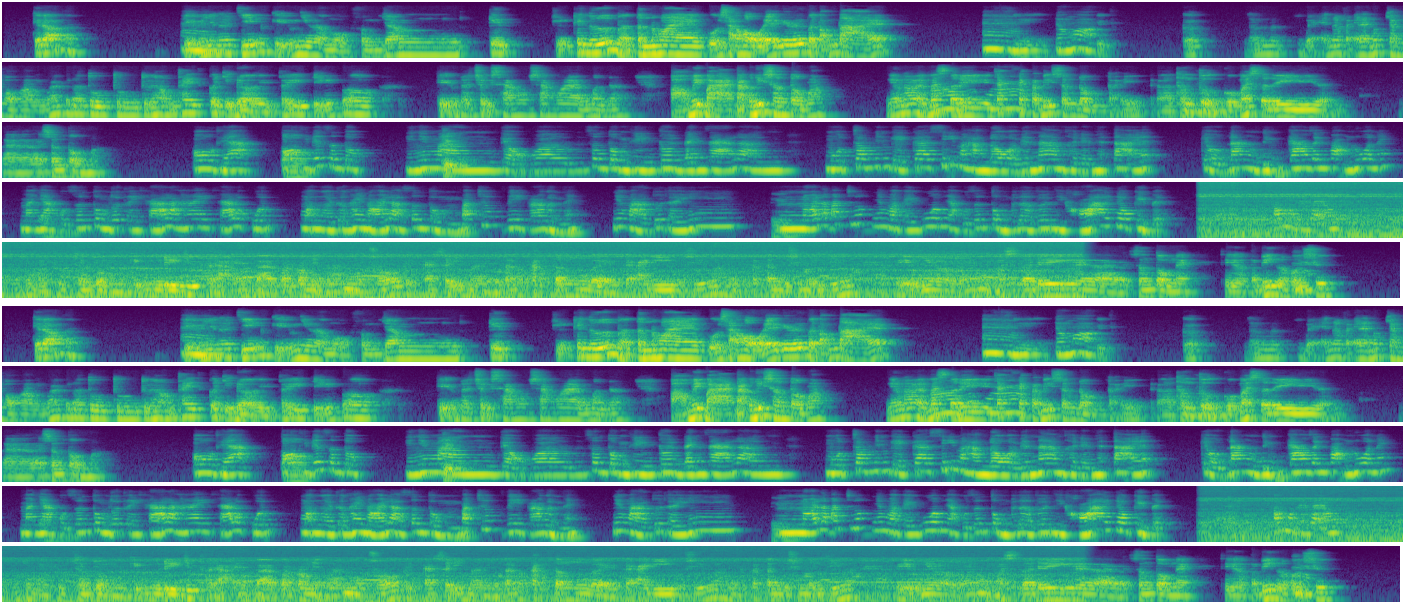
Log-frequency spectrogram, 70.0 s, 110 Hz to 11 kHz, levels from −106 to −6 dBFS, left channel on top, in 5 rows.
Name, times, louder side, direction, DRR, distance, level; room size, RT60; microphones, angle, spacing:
voice 1, 0.3-0.7 1.8-4.6 4.9-5.0 5.5-8.8 10.1-10.4 11.8-11.9 12.4-17.7 18.4-22.2 22.8-24.0 24.3-27.4 28.0-29.0 30.8-31.1 32.4-32.5 42.4-42.5 49.7-49.9 54.2-54.5 56.1-67.9 68.3-69.3, left 1 dB, ahead, -2 dB, 0.8 m, -21 dB
voice 2, 1.8-2.2 9.8-11.0 23.3-24.2 25.9-26.0 29.9-30.5 30.8-31.6 32.1-35.9 36.2-39.5 40.0-41.9 42.2-44.7 45.0-47.8 48.1-49.3 49.8-53.6 54.7-55.4 59.4-59.6 65.8-65.9 68.9-69.1, right 2 dB, 65° right, 0 dB, 0.9 m, -23 dB
sound 1, 54.0-66.9, left 4 dB, 60° left, 0.6 m, -25 dB
3.6 x 2.5 x 2.6 m, 0.32 s
head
